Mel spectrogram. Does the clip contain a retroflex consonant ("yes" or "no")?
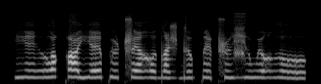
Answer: yes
